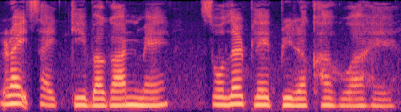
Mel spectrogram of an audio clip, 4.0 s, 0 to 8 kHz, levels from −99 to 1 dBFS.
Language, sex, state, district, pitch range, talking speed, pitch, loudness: Hindi, female, Arunachal Pradesh, Papum Pare, 185-205 Hz, 165 wpm, 195 Hz, -16 LUFS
